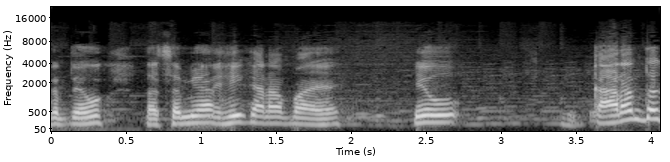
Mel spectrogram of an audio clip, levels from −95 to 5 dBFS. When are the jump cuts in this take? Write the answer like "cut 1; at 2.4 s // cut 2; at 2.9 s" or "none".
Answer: cut 1; at 1.1 s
